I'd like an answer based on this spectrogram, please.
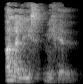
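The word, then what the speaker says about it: Anneliese Michel: por el cine fue análisis migel luego Así se pronuncia alemán en el fin se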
